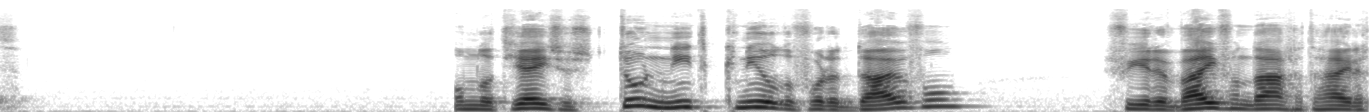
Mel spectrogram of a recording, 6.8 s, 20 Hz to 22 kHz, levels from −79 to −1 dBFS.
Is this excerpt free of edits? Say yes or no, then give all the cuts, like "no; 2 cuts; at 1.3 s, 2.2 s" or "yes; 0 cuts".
yes; 0 cuts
